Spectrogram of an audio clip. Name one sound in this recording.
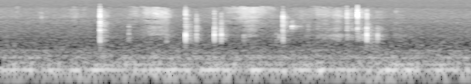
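Hands handle a small plastic game console, its casing clicking and rustling.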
